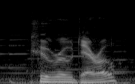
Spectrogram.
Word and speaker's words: Claudel: Claudel, but in the Japanese, they say Kurodero.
